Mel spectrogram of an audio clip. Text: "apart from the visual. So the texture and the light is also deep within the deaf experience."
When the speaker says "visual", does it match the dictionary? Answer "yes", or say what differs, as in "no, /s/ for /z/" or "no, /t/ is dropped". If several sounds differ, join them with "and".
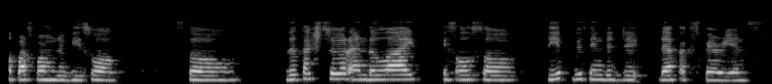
no, /s/ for /ʒ/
